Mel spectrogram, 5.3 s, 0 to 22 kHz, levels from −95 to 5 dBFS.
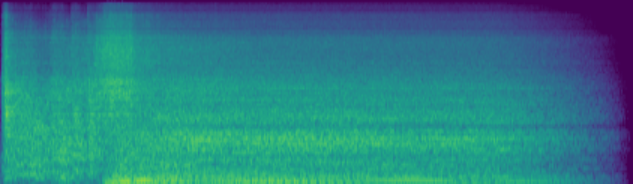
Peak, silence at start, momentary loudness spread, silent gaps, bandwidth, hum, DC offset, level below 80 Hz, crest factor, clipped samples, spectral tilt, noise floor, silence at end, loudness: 0 dBFS; 0 s; 13 LU; none; 20 kHz; none; under 0.1%; -30 dBFS; 20 dB; under 0.1%; -3 dB/octave; -48 dBFS; 0.4 s; -19 LUFS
